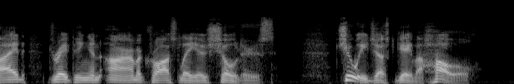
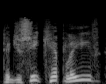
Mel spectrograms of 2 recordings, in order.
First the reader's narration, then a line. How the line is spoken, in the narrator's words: Anakin asked excitedly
